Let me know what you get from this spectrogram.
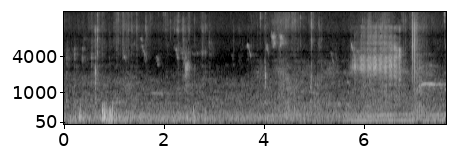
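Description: Outdoor ambience of small ground-feeding birds: scattered short bird calls and chirps over a faint steady low hum. There are two soft knocks a little under a second in, and a short whistled note near the end.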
